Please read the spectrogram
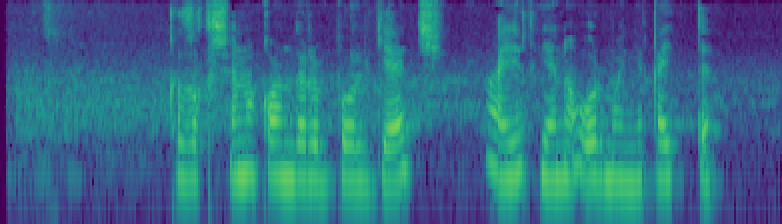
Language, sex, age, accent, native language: Uzbek, female, 18-24, Toshkent viloyati, Uzbek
